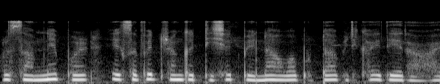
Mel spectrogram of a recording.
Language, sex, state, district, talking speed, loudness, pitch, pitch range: Hindi, female, Arunachal Pradesh, Papum Pare, 230 wpm, -14 LUFS, 215 Hz, 205-220 Hz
